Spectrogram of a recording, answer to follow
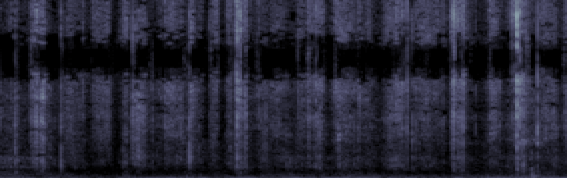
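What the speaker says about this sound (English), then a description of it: "And you just tear around the stamped image" Thin card paper torn by hand around a stamped image for a scrappy strip card, giving a soft, continuous rustle of fibrous ripping in short bursts, quiet and close with no voices.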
